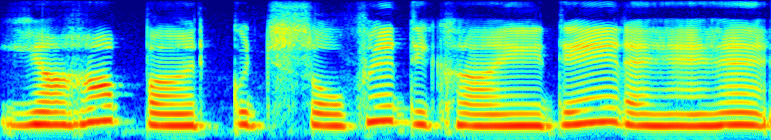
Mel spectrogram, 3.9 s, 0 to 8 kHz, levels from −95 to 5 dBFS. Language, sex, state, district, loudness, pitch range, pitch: Hindi, female, Himachal Pradesh, Shimla, -14 LUFS, 215-235 Hz, 225 Hz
